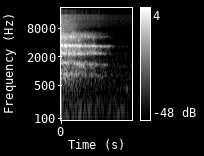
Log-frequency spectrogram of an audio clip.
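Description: A slow, audible exhale during a breathing meditation, a soft airy breath released close to the microphone that fades away over about a second.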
